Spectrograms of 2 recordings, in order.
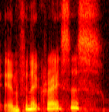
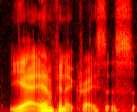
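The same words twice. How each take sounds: First: Rising, unsure question; checking the name, high rise. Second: Said in the usual way. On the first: Real, not acted.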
